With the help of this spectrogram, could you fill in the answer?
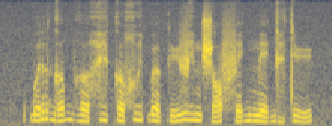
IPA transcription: ɓ ʊ˩˥ r ɡ ɤ˩˥ bʱ ɤ˧˩˧ h ɛ̤˥˧ k ʊ˧˩˧ χʷ e̤˥˧ ɓ ɵ˧˩˧ k y˩˥ v e̤˥˧ m ʃ ɔ˩˥ f e˩˥ ɡ ŋ͡m e˧˩˧ ɡ ɛ̤˧˩˧ t y˧˩˧

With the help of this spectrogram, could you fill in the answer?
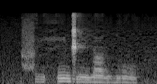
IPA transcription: f i˨ h ĩ˧ d͡ʒ ĩ˨ j ã˨ ɡ͡b ũ˨

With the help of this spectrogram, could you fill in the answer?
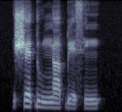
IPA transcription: ʃ ɛ˦ ɗ u˧ ŋ a˧ ɓ e˧ s ĩ˦

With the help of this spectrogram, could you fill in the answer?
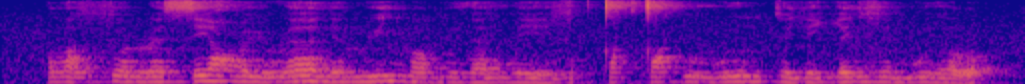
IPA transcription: lˠ ɐ v f ʉ lˠ ɭ ɘ s e ʕ ʉ ɹ ɐ l ɘ m ʉ lʲ m ɔ b ʉ ð ɐ v w e v | tˤ ɘ k tˤ ʉ k u v w ɯ m k ɘ j e ʎ ɐ lʲ v ɘ m w ɯ lˠ

